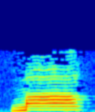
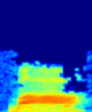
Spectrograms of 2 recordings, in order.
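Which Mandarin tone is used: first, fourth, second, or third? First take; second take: first; second. First: It is said with the first tone. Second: It is said with the second tone. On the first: "We've got our first tone" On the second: "second tone"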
